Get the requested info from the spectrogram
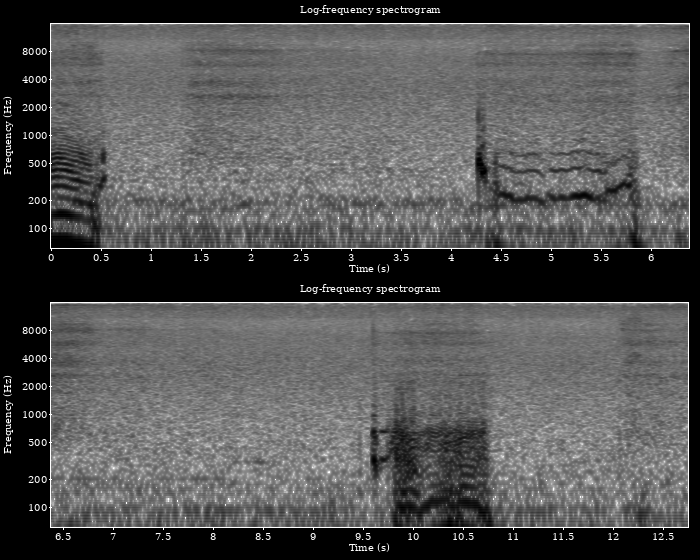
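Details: Dozing pug indoors: two snores roughly five seconds apart, the first a wavering, slightly nasal drone, the second a rougher rattling rumble, with soft breathing between.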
